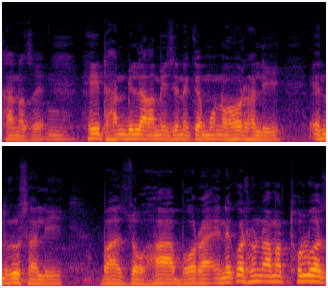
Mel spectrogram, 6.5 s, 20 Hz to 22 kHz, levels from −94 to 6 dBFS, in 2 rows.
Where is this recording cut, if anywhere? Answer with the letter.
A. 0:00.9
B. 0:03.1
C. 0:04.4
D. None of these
D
